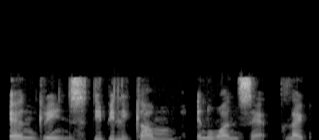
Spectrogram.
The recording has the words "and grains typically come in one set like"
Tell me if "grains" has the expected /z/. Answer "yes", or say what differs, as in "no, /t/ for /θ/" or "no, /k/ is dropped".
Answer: no, /s/ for /z/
